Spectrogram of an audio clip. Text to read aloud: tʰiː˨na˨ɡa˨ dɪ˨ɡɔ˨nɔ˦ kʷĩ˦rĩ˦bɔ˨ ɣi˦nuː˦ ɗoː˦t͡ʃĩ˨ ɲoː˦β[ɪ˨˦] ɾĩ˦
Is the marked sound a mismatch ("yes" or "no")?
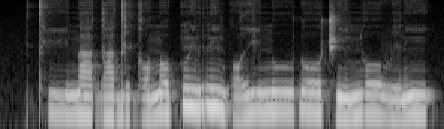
yes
